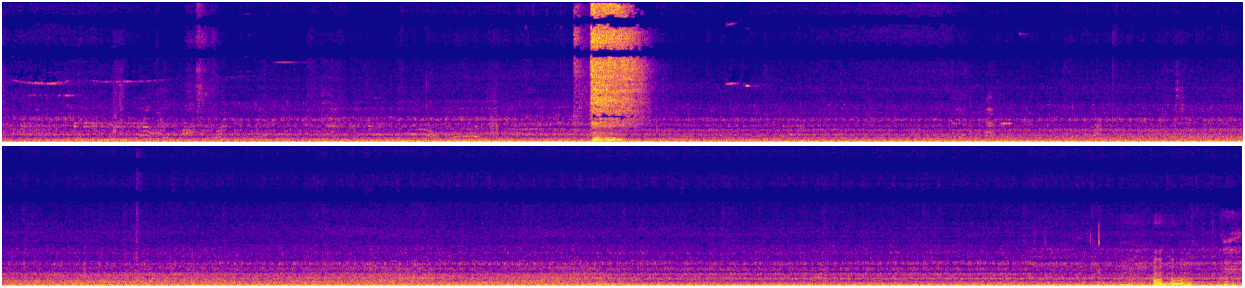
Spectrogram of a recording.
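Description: A school bus pulls up with an engine idling steadily throughout, and a single sharp hiss of air brakes is released partway through, moderately near, with faint voices in the background.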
